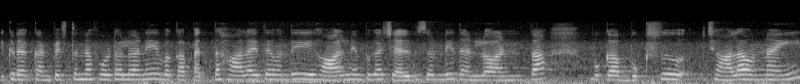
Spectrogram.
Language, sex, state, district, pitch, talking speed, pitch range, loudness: Telugu, female, Andhra Pradesh, Srikakulam, 225 Hz, 155 wpm, 205-230 Hz, -17 LUFS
